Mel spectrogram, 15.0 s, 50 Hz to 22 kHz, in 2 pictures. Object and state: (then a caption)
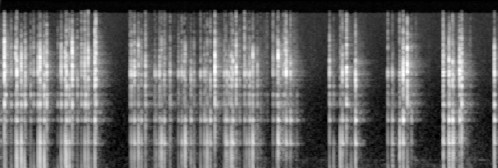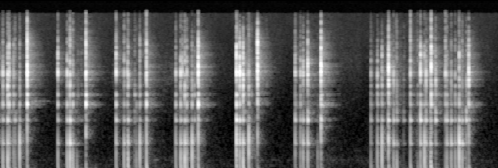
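Wooden bowl. A hand-sized, heart-shaped, dark brown wooden bowl, hollow and empty, is tapped on its outer surface with long nails. Rapid, dry, clicky taps come in short bursts separated by brief pauses, with a woody tone near 660 Hz and bright upper clicks. Each tap dies away almost instantly.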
